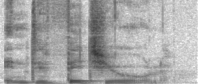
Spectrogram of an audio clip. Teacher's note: Ok, vous voyez, on a une série de E. Tous ces petits I, il ne faudra pas les dire I, c'est bien le son E. In, D, V, il porte l'accent tonique.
